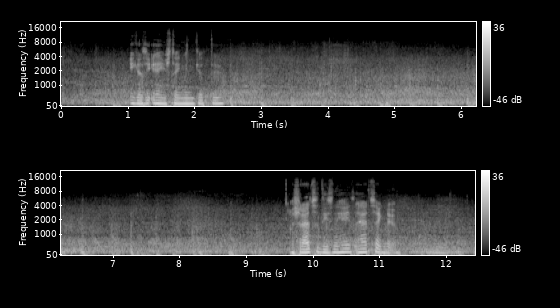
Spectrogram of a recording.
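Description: A young man talks briefly into a close microphone.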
